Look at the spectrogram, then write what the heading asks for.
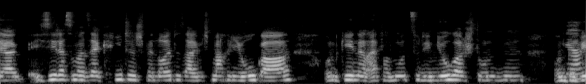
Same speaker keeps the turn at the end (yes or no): yes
